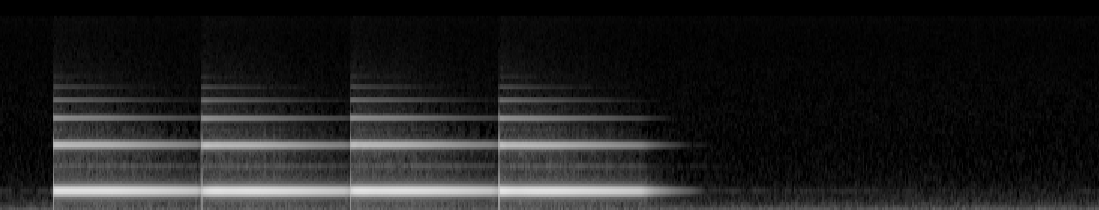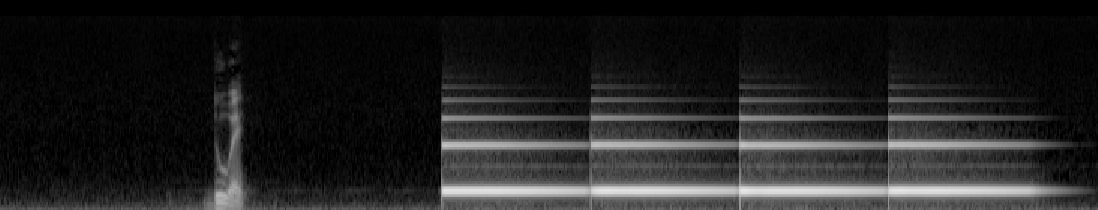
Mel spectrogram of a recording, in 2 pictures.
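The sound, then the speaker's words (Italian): Audiometric hearing test tones: four steady, evenly spaced beeps of equal pitch, then a lone short sweeping chirp after a silence, then four more identical beeps, all clean and moderately loud. “Test audiometrico, sedicesimo di tono.”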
